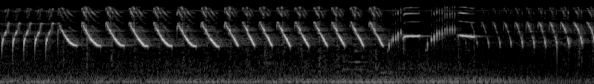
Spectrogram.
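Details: Lively song from a white AF canary: a fast series of about twenty loud, steeply descending whistled sweeps, then a brief steady whistle and a thinner rapid trill to finish.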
